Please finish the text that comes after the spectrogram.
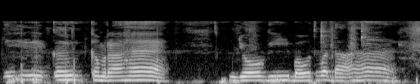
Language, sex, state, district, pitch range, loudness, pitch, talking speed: Punjabi, male, Punjab, Kapurthala, 175-200 Hz, -14 LUFS, 190 Hz, 130 wpm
